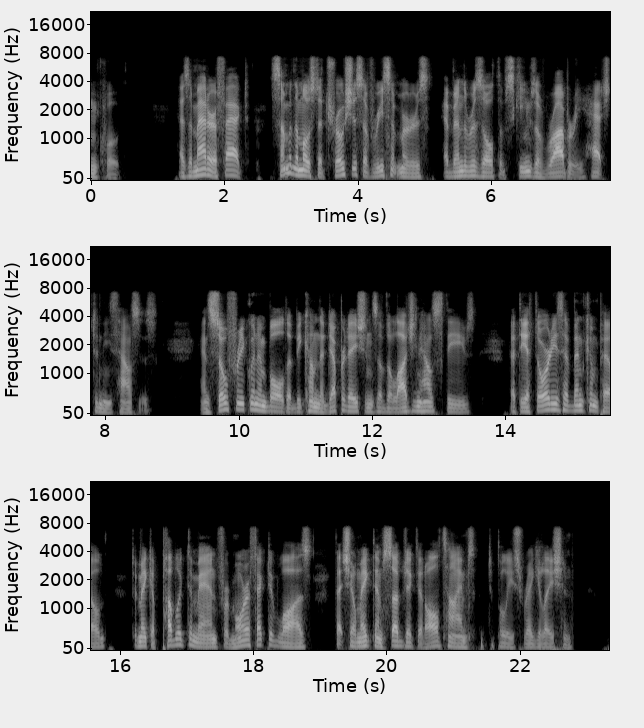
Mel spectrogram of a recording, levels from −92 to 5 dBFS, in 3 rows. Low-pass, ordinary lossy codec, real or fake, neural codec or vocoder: 7.2 kHz; Opus, 64 kbps; fake; codec, 16 kHz, 2 kbps, X-Codec, WavLM features, trained on Multilingual LibriSpeech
